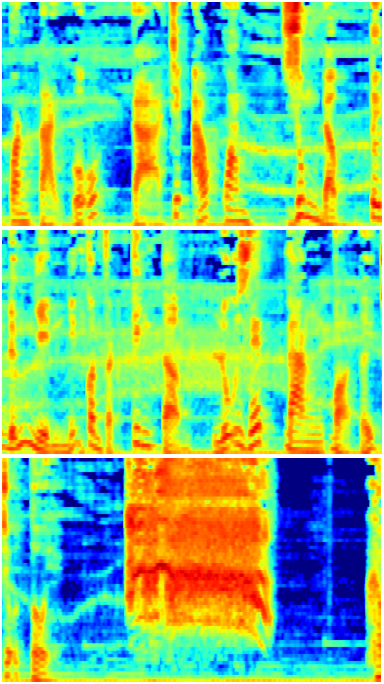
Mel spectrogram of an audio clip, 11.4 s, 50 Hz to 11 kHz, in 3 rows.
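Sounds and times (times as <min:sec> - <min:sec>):
speech: 0:00.1 - 0:08.2
girl screaming in a nightmare: 0:08.9 - 0:10.4.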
